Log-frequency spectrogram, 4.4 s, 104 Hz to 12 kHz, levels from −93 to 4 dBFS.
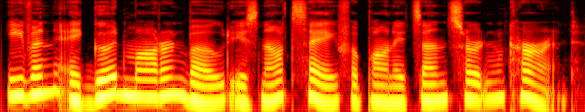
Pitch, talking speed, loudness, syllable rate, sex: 185 Hz, 165 wpm, -17 LUFS, 4.5 syllables/s, female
